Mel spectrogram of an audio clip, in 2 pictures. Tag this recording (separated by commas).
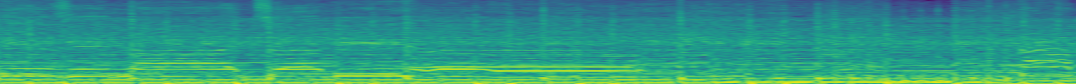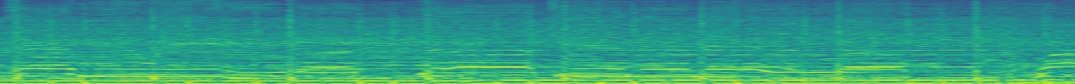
Music, Blues, Soul music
